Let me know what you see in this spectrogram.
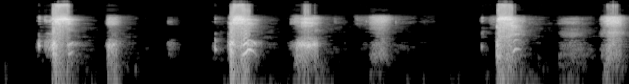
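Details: Ongoing sneezing attack attributed to high pollen, with an attempt to announce each sneeze: three loud explosive sneezes, each preceded by a quick in-breath, with softer sniffs and breaths between; sneezing.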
